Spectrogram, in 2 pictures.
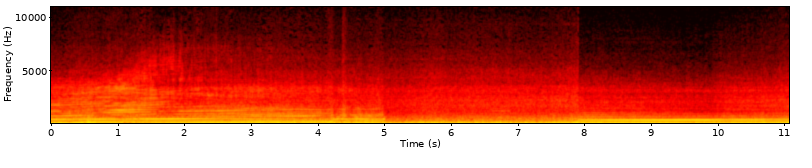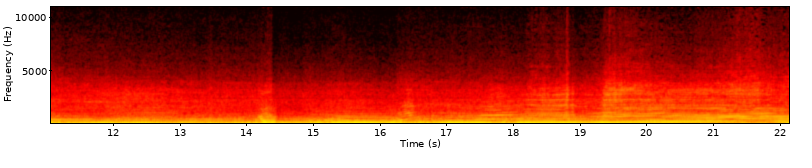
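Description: Ferrari F430's V8 engine heard from inside the cabin while driving: the engine note rises under acceleration, drops at an upshift about four seconds in, holds steady while cruising, then climbs again and drops at another upshift near the end.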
